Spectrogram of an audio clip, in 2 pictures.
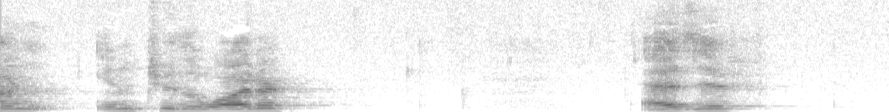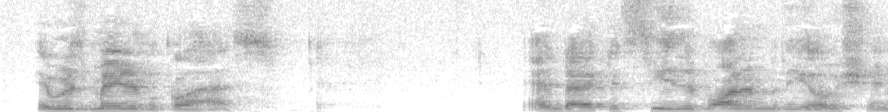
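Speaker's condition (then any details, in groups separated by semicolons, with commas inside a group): Cerebral palsy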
